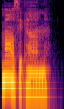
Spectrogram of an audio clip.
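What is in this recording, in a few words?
"marzipan", British English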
